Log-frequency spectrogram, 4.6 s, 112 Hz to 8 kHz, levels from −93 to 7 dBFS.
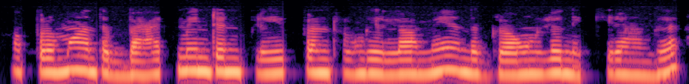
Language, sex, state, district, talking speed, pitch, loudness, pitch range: Tamil, female, Tamil Nadu, Kanyakumari, 115 wpm, 200 Hz, -14 LUFS, 190-215 Hz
